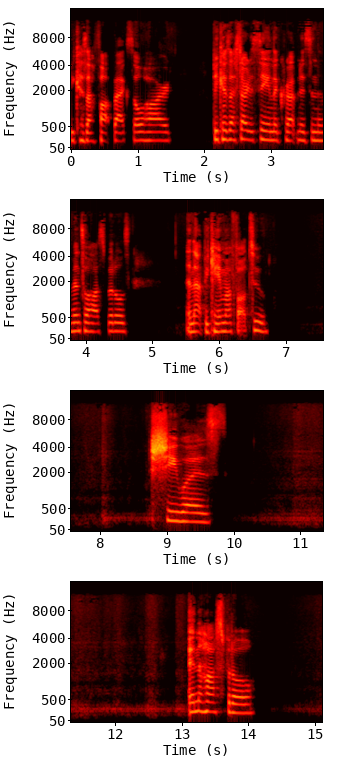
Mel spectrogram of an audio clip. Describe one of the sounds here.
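A young woman speaks calmly and closely into a microphone.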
